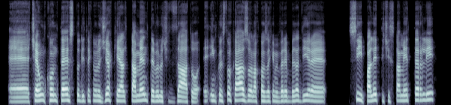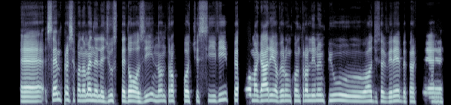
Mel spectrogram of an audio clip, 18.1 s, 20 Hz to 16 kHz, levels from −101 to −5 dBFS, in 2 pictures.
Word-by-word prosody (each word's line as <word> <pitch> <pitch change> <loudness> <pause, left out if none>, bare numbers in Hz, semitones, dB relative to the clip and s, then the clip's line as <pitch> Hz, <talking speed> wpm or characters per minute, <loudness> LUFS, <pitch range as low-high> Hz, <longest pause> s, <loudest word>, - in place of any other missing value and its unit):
ehm, 150 0 +1
c'è 180 - -1
un 190 +1 +4
contesto 195 0 +3
di 175 0 -3
tecnologia 180 +2 -1
che 185 -2 -1
è - - +6
altamente 175 +3 +2
velocizzato, 155 -2 0
eh, 170 0 -9
e 195 - -5
in 180 - -3
questo 195 +4 -2
caso 195 -2 +4
la 165 - -1
cosa 165 0 -1
che 170 - -7
mi 160 - -4
verrebbe 170 0 -1
da 185 +1 +1
dire: 170 -3 -1 0.4
"Sì, 220 -6 -1
paletti 185 +1 +2
ci 170 - -9
sta 180 +4 -2
metterli, 200 +4 0 0.8
ehm, 160 0 +4
sempre 215 +1 0
secondo 185 -1 -2
me 195 0 +4
nelle 175 -3 +1
giuste 170 +1 -2
dosi, 170 +3 +1
non 175 0 -4
troppo 175 0 -2
eccessivi. 175 +5 -6
Però 195 0 -1 0.2
magari 185 +1 +3
avere 175 +1 -1
un 180 -1 -6
controllino 185 +1 -1
in 190 - -2
più, 185 +3 -5
oggi 170 -4 -1
servirebbe, 160 +2 -1
perché 150 -1 -3
175 Hz, 155 wpm, -22 LUFS, 165-190 Hz, 0.8 s, è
